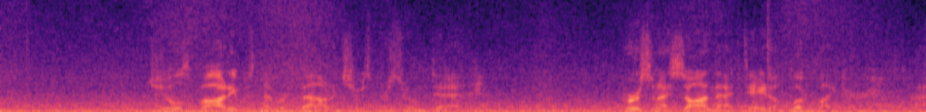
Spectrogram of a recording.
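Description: A man speaks in a calm, low voice.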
